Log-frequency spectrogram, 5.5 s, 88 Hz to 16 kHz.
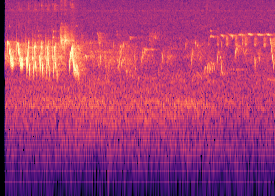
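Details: Goldfinch singing near La Croix-Tasset, Saint-Nicodème, Côtes d'Armor, Brittany, France, on 13 June 2012: an opening burst of fast, bright, tinkling twittered notes, then softer scattered chirps and a thin high trill over faint outdoor hiss.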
